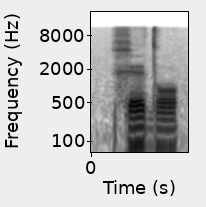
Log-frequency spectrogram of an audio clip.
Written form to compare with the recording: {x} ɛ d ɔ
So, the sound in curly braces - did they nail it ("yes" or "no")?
yes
